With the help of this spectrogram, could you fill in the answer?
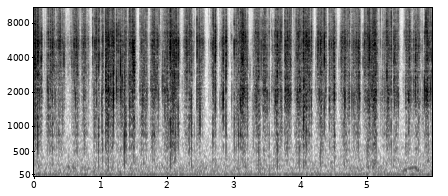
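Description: Fingers squeeze and rub the felt surface of a small stuffed felt volcano plush with a faux fur top and crinkly filling, held in both hands. The result is a rapid run of bright, dry crinkling and scratchy rustles in short bursts, with almost no low end.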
